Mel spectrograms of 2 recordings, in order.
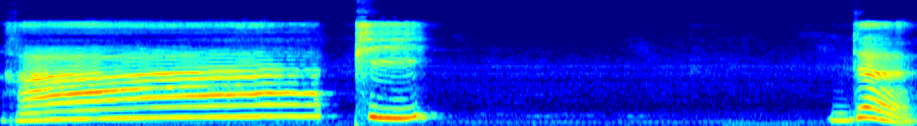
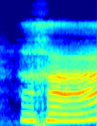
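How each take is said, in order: First: Ra, pi, de said apart, each one stretched; teacher sounding out each syllable. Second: Rapide said as one quick word; a bit faster. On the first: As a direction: sound out Ra, pi, de slowly. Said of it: "je vais aller vers la syllabe d'après". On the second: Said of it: "le redire un petit peu plus vite". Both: Shown as a demonstration.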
